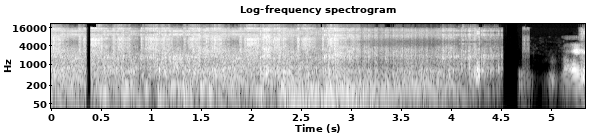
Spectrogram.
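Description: Artillery fire in a Civil War strategy game, a dense, continuous roar of booming cannon and gunfire that fills the soundscape for several seconds before breaking off into a few short, separated blasts near the end.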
